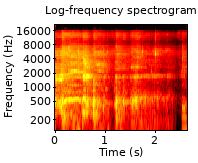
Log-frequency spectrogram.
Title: The way he's coughing tho😂😂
